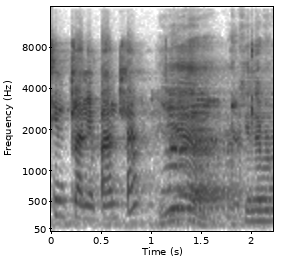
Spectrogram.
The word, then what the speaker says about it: Tlalnepantla: Talapazan? You know how to say it. Tlalnepantla. Huh? It's in Tlalnepantla? Yeah, I can never pronounce that word. Talapanta.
